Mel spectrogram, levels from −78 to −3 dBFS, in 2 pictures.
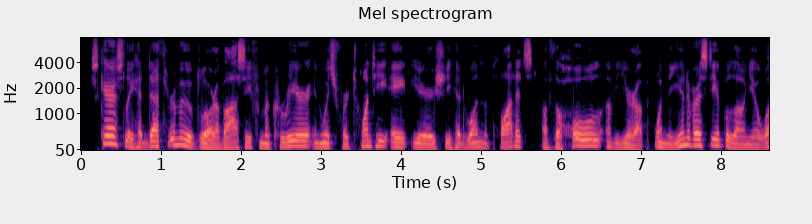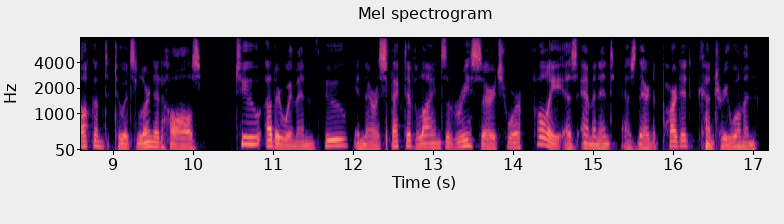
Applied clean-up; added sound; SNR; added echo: none; none; none; none.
